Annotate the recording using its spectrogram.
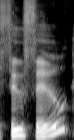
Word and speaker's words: Fuku Fuku: So I've got this one that it's spelled Fuku Fuku, okay. But I think you say it Foo Foo, and it's supposed to be like the sound of like soft things falling over or something like that.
